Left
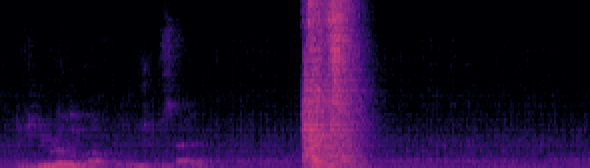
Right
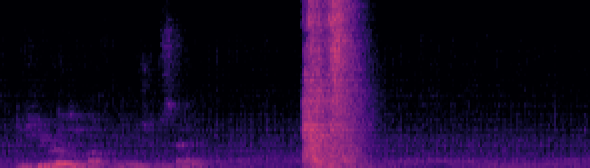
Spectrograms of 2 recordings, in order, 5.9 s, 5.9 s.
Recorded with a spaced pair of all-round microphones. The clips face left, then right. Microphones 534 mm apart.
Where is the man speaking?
80° right, 1.8 m; by 2.1 s 35° right (ahead or behind), 3 m.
